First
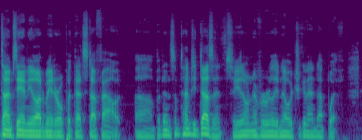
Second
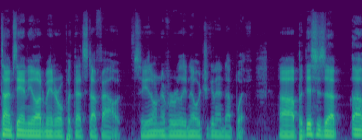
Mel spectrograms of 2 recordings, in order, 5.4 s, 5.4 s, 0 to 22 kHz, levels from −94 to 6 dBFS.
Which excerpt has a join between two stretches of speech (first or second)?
second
